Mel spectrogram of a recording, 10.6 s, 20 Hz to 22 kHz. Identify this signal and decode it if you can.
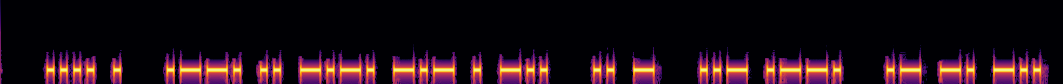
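Morse code, heard as a keyed tone, about 18 wpm, 600 Hz. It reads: HE PICKED IT UP AND
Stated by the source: Morse practice at 18 wpm, English text, from CW med Gnister.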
